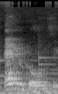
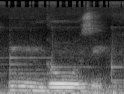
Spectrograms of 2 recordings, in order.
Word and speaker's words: Ngozi: So it's spelled Ngozi, but it's not pronounced Ngozi, it's pronounced Ngozi.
